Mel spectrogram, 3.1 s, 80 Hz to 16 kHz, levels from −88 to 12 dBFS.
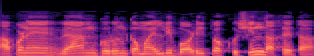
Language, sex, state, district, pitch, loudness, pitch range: Konkani, male, Goa, North and South Goa, 140 Hz, -14 LUFS, 130-155 Hz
